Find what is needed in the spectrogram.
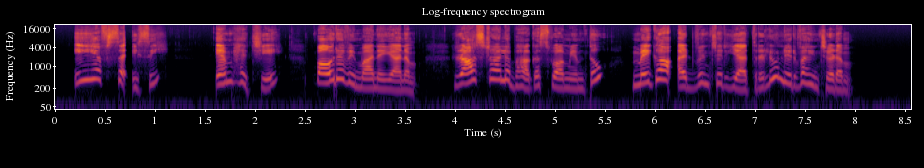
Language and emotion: Telugu, neutral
